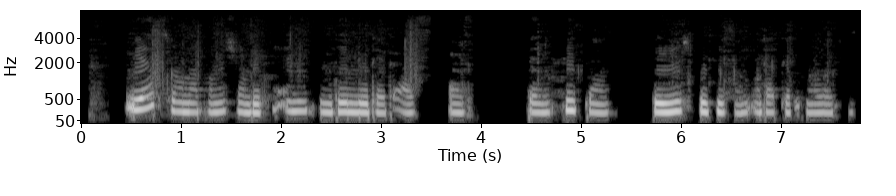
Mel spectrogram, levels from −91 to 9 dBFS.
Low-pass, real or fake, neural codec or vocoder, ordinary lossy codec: 7.2 kHz; real; none; MP3, 64 kbps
